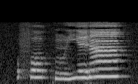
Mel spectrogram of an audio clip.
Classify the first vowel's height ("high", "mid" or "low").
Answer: mid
